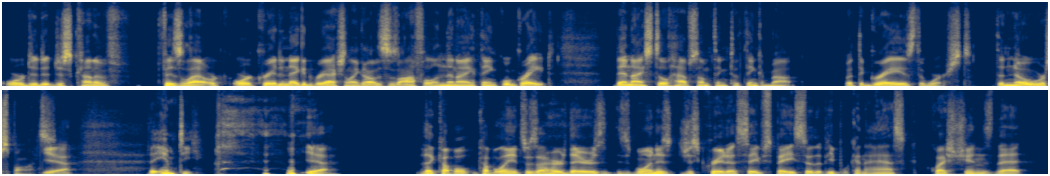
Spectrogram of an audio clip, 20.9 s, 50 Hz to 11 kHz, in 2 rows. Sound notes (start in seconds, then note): 12.6 laughs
